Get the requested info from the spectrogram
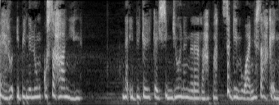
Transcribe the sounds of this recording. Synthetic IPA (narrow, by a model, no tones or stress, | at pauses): pɛːɾo̞ʔɪbɪnʊlʊŋkosɐhaːŋɪnː | ɐʔɪbɪɡajkɐjsɪmjonɐŋnɐɾaɾaːpɐt̪̚sɐɡɪnɐwaɲɐsʔaːkɪn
